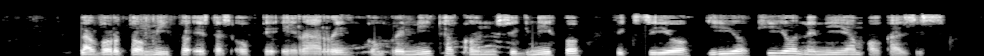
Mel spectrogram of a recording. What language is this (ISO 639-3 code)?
epo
